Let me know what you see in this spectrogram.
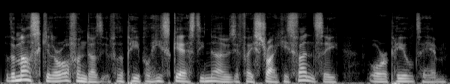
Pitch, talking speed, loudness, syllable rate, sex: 135 Hz, 265 wpm, -19 LUFS, 7.0 syllables/s, male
